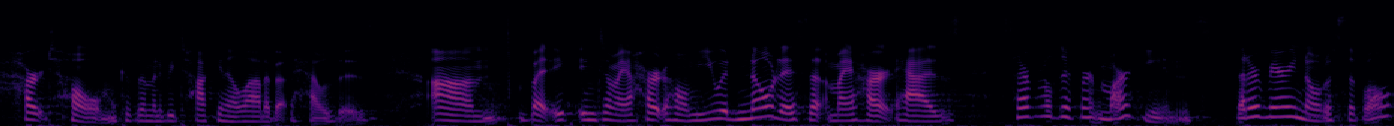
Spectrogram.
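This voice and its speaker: A woman's voice with vocal fry and very wide pitch swings comes through a very clean recording with a silent background. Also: medium pitch for a woman. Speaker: youth ministry worker. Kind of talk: sermon. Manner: fast.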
